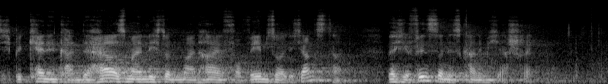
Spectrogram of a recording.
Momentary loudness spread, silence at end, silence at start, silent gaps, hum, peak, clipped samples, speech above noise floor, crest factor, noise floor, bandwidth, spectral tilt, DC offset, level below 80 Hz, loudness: 16 LU; 0.05 s; 0 s; none; none; -4 dBFS; under 0.1%; 24 dB; 16 dB; -43 dBFS; 14.5 kHz; -6.5 dB/octave; under 0.1%; -50 dBFS; -20 LUFS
